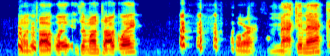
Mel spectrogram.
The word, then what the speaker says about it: Mackinac: Or Mackinac?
